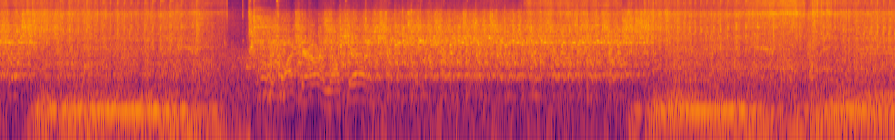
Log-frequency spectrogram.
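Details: Camaro engine with rough, uneven idle and loud irregular clattering from the top end; valve cover pulled revealed bent pushrods, which should be straight, causing the racket.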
